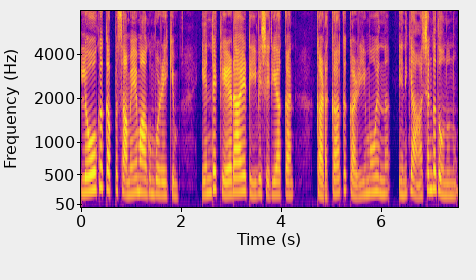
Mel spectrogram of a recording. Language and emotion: Malayalam, fearful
